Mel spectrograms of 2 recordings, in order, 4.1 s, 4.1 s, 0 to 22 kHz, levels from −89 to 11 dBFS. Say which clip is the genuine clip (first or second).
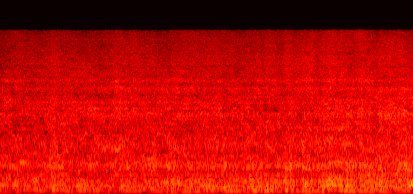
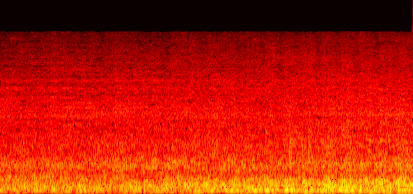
second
